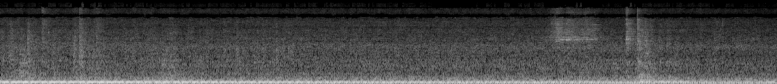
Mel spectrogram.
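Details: 1976 Ford F100 351C, freshly installed engine on break-in, after a timing adjustment: deep, even V8 lope at idle, steady pulses about two and a half per second, no knocks or ticks; healthy mild cam.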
